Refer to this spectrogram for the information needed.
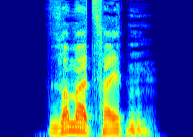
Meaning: plural of Sommerzeit
- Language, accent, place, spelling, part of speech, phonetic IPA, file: German, Germany, Berlin, Sommerzeiten, noun, [ˈzɔmɐˌt͡saɪ̯tn̩], De-Sommerzeiten.ogg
